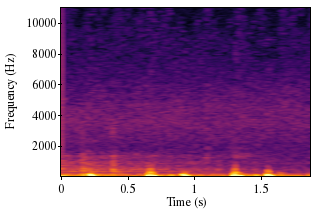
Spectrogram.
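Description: Heartbeat sound effect in a Spanish horror story narration, a low, muffled, steady lub-dub pulse repeating several times in under two seconds, alone without speech.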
